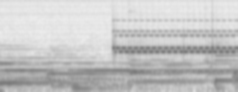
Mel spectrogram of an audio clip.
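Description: A bright electronic phone ringtone cuts in midway, steady and fairly loud, layered over soft background music with no one talking.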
